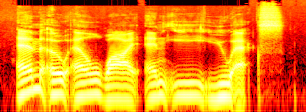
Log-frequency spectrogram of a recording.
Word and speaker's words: Molyneux: How do you say that name? L O M O M O L Y N E U X. Molyneux. Molyneux? Yeah.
